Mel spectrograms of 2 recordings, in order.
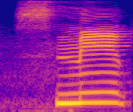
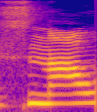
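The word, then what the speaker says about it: snow: एक ऐसे स्नेक हो गया।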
